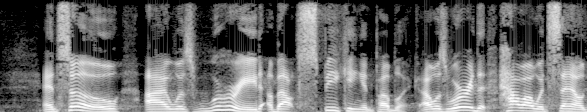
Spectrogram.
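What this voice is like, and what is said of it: Thick Deep South American accent. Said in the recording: “being from Deep South, Mobile ... aware of my thick accent ... that southern accent comes out”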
